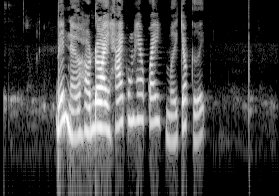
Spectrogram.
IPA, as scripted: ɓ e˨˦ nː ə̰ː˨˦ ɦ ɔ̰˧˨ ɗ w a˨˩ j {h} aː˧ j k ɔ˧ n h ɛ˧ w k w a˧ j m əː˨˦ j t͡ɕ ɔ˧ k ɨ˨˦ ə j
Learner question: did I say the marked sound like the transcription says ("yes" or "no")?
yes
